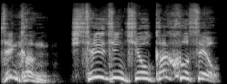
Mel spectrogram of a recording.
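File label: Speech Quick Commands Enemy Base, Japanese; World Of Warships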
